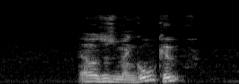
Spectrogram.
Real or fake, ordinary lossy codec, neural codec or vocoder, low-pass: real; AAC, 32 kbps; none; 10.8 kHz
